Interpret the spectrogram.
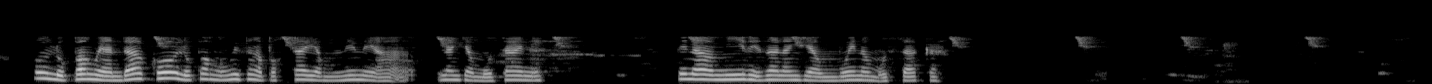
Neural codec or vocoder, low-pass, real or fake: none; 3.6 kHz; real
